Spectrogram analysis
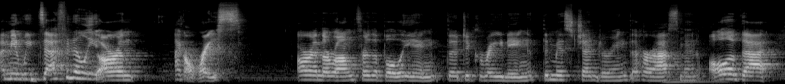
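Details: Vocal tics interrupting speech in a 26-year-old woman with Tourette syndrome, clinically diagnosed at age 12 by a psychiatrist, neurologist and pediatrician.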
